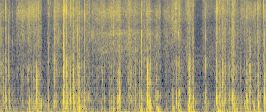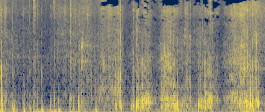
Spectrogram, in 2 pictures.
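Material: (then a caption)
Rubber, foam. Fingertips and short nails scratch and tap a single hollow, empty beige sneaker with a patterned textile or leather upper and a white foam and rubber sole with an air unit, held close. The result is a dense run of soft, dull taps and scratchy rustles, mostly low and muffled, with no ringing after each touch.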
